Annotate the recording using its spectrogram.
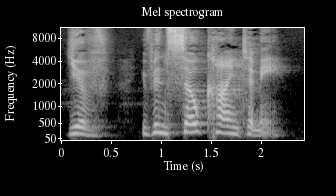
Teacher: Notice how I emphasized the so kind. And then the you have became nothing.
